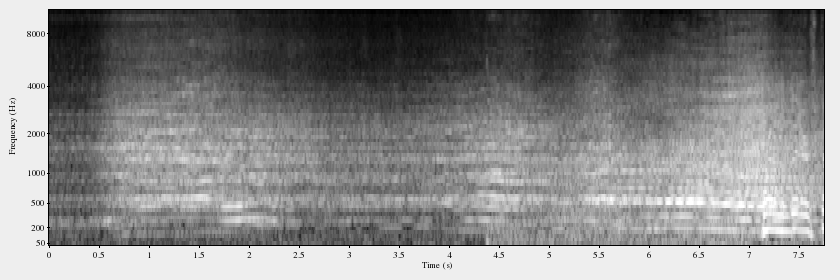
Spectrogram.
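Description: Sportsman drag racing motorcycles launch down the strip, their engines rising into a loud, sustained high-pitched whine that surges and builds as they pull away, with faint crowd or announcer noise beneath.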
